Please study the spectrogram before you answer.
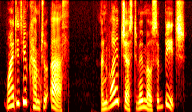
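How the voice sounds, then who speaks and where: A man voicing an anxious, quick-minded small-town woman. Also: high voice, very animated, a little mellow, dry recording, studio quality, voice pushed up. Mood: urgent. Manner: urgent, raised voice.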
